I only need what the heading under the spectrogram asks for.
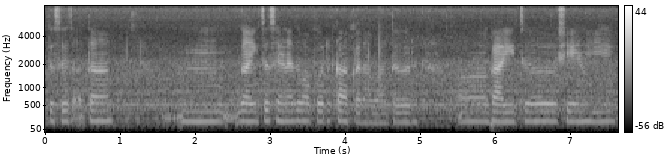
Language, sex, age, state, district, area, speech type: Marathi, female, 30-45, Maharashtra, Ratnagiri, rural, spontaneous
